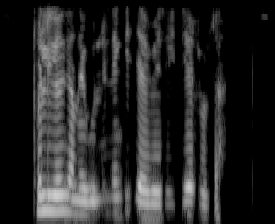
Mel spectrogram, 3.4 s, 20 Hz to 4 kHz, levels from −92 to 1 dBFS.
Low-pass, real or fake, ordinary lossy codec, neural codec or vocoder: 3.6 kHz; real; none; none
